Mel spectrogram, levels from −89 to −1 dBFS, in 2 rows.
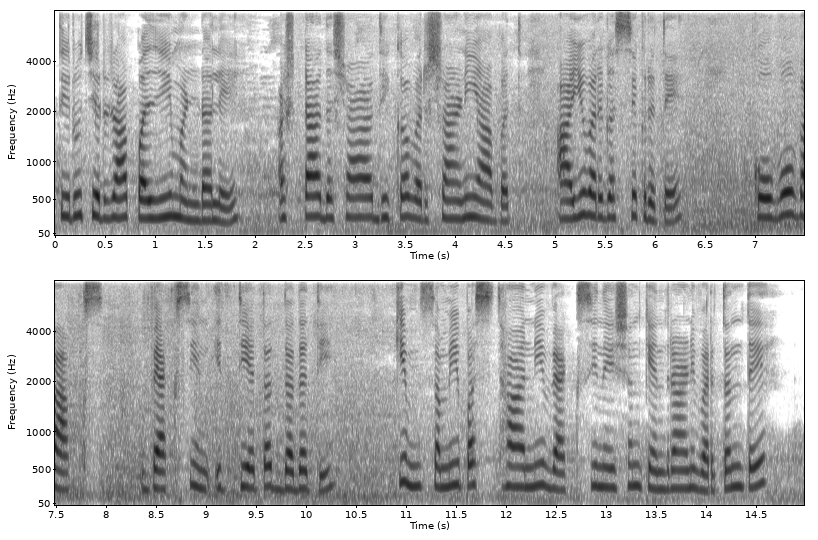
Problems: constant background noise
